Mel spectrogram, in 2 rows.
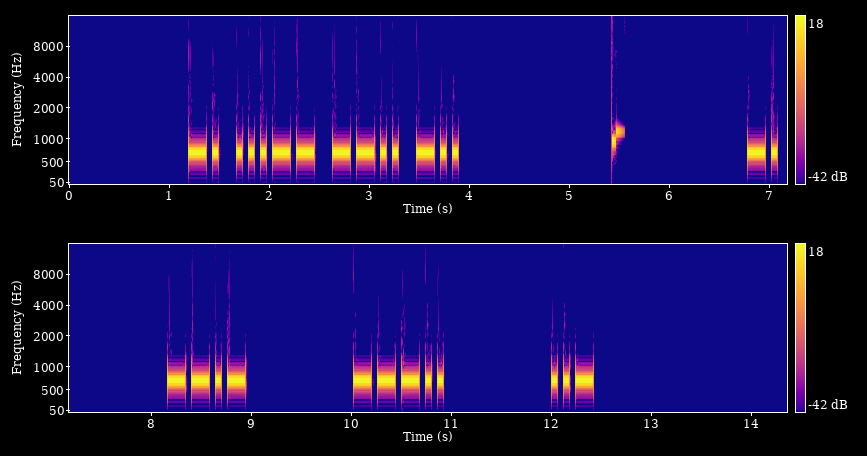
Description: Morse code, heard as a keyed tone, about 19 wpm, spaced as for 10 wpm, 700 Hz. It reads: N3ZD NQ8U
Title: USA Call Signs - 4 Characters - 6x Character Spacing - 20wpm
